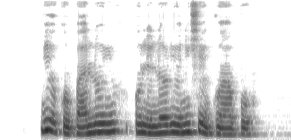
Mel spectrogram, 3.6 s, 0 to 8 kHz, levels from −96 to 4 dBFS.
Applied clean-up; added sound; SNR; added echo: none; none; none; reverberation time 0.2 s.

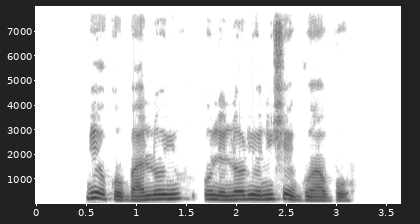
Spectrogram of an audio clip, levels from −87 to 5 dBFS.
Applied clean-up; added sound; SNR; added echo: none; none; none; none.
